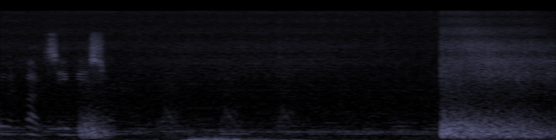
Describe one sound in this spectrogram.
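A fiery blast roars and rumbles.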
